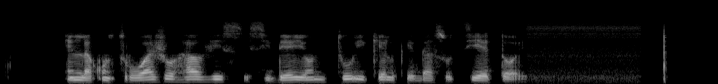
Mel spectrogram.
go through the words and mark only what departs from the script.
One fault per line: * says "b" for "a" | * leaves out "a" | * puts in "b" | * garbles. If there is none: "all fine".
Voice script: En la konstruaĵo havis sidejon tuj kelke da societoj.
all fine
